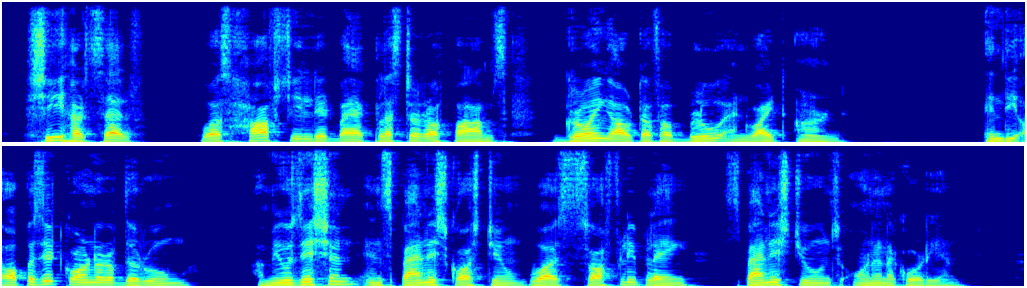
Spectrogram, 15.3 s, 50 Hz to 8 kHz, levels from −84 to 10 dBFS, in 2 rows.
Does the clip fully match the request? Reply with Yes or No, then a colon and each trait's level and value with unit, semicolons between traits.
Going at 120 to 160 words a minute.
Yes: average, 155 wpm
